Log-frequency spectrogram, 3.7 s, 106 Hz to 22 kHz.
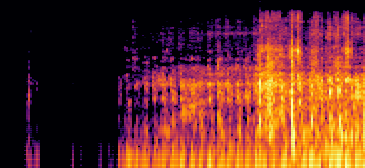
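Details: Honda Vario 110 carbureted scooter after carburetor service, start with no throttle: brief starter whirr, then the engine catches on its own and settles into a quickening putter; automatic choke and idle working, normal start.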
